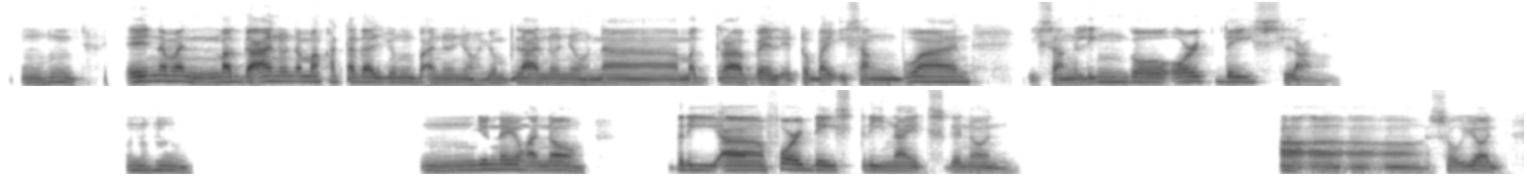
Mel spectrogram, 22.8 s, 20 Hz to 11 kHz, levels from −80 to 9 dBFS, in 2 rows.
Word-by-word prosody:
Mhm. 120 -2 -6 0.3
Eh, 155 +2 +5
yun 170 - 0
naman 150 -7 +2
mag 140 0 +4
gaano 155 0 +7
naman 155 -1 +1
katagal 140 -3 0
yung 130 -1 -2
ba - - -2
ano 120 - -4
nyo 110 -3 -4
yung 120 +1 -5
plano 120 -1 +2
nyo 120 -3 -3
na 115 +2 -1 0.5
mag-travel, 115 -1 +1
ito 105 +3 -6
ba'y 110 -1 -2
isang 110 0 -2
buwan, 145 +2 +3 0.4
isang 115 0 -4
linggo 135 +1 -1
or 150 +2 +2
days 140 -1 -2
lang? 90 -7 -7 2.3
Mhm. 130 -3 -5 1.7
Hmm, 125 +2 -5
'yon 150 +2 0
na 150 - +1
yung 145 - 0
ano, 125 -2 +1 0.6
3 140 -2 0
ah, 130 -1 +7
4 155 -4 +5
days 130 -2 -1
3 125 -2 -2
nights 120 -3 -2
gano'n? 110 -5 -6 2.0
Oo, 115 - +2 0.3
oo. 105 +1 -5 0.3
So 115 +3 -6
'yon, 130 -4 -1
130 Hz, 115 wpm, -23 LUFS, 115-140 Hz, 2.3 s, gaano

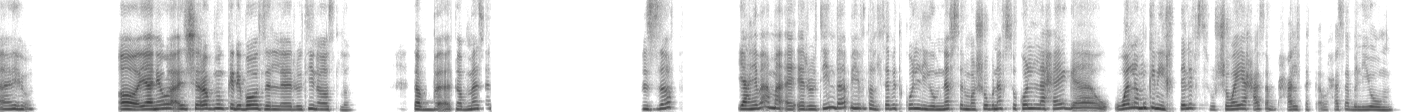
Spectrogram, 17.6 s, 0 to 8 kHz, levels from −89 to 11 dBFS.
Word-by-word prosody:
أيوه. 240 0 -1 1.1
آه. 235 -2 +8
يعني 240 +4 +7
هو 285 - +3
الشراب 265 0 +3
ممكن 280 0 0
يبوّظ 260 0 +3
ال 225 -2 0
الروتين 220 +3 -1
أصلًا. 215 -5 -6 0.8
طَب 205 -4 +2 0.3
طَب 220 -2 -3
مثلًا 265 +4 -2 1.9
بالضبط. 260 +9 -2 0.8
يعني 250 +1 +4
بقى 355 +4 0
ما، 315 -2 +3
آآ 235 -3 -1
الروتين 235 +9 -1
ده 320 0 0
بيفضل 290 -7 -3
ثابت 270 +3 -6
كل 280 +2 -2
يوم، 235 -5 0
نَفْس 255 +4 -1
المشروب 240 +1 -3
ونَفْس 265 +1 -3
كل 275 +1 0
حاجة 300 +6 -2 0.2
والّا 300 +6 +2
ممكن 310 -1 +4
يختلف 265 +3 -2
س 265 -6 -14
شوية 235 +5 -2
حَسَب 230 -2 -6
حالتَك 205 -1 -9
أو - - -15
حَسَب 210 +1 -10
اليوم؟ 195 -1 -4
255 Hz, 135 wpm, -23 LUFS, 225-275 Hz, 1.9 s, آه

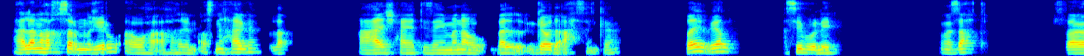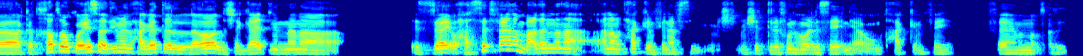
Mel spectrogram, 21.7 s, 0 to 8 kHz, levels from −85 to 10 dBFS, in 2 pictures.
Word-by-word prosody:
هل 130 +2 +2
أنا 150 0 +5
هاخسَر 145 -1 +2
من 130 0 -2
غيره، 145 +6 -1
أو 120 0 -2
ه 120 -2 -4 0.2
هينقَّصني 125 +3 -8
حاجة؟ 140 +3 -2
لأ. - - -7 0.7
عايِش 120 +2 +1
حياتي 120 0 -5
زي 120 +1 -7
ما 120 0 -3
أنا، 125 +1 +1
وبل 125 +1 -3
جودة 130 0 +2
أحسن 65 - -7
كمان. - - -13 0.7
طيب 175 -3 +3
يالَّا، 165 +1 +1 0.5
هاسيبه 130 -3 -1
ليه؟ 120 0 -4 1.0
مسَحته. 140 +2 -5 0.8
فكانت 120 +1 +4
خطوة 170 +8 +6
كويِسة، 175 +1 +6
دي 160 +4 -1
من 170 - +1
الحاجات 155 +1 +2
ال 135 -5 +2
آه، 145 +4 +7
اللي 120 -5 -1
شجَّعتني، 125 +3 -1
إن 125 +1 -4
أنا 125 -4 0 0.8
إزاي 120 +6 +3
وحسّيت 130 +12 0
فعلًا 250 +1 +3
بعدها 155 - +4
إن 160 - -1
أنا 155 -2 +1 0.2
أنا 140 +1 +2
متحكّم 130 0 -4
في 125 +1 -9
نفسي، 120 0 -9 0.2
مش - - -15
مش 120 +2 -8
التليفون 125 +1 -6
هو 125 0 -1
اللي 125 -1 -4
سايِقني 120 0 -4
أو - - -7
متحكّم 115 +1 -11
فيَّا. 115 -2 -11 0.3
فاهم 120 -1 -6
النقطة 115 +1 -9
دي؟ 140 +8 -16
125 Hz, 160 wpm, -25 LUFS, 120-145 Hz, 1.0 s, آه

